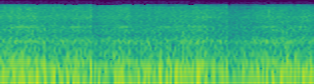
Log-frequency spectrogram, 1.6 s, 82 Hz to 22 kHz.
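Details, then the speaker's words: 1981 Honda CB750 Custom riding after its carburetors were fixed. Steady, even four-cylinder drone under light throttle with road and wind noise. The carburetted engine pulls cleanly and runs really good. "I mean, she has some pep now. She runs good. She runs really good. And sounds good too."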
